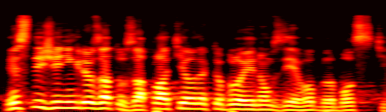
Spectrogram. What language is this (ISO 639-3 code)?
ces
